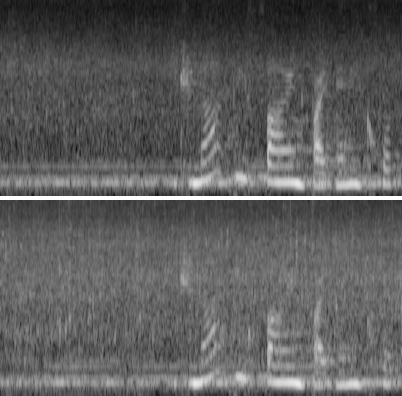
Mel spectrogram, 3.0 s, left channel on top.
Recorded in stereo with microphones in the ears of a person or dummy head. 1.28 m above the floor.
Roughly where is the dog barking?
No dog barking in this recording.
